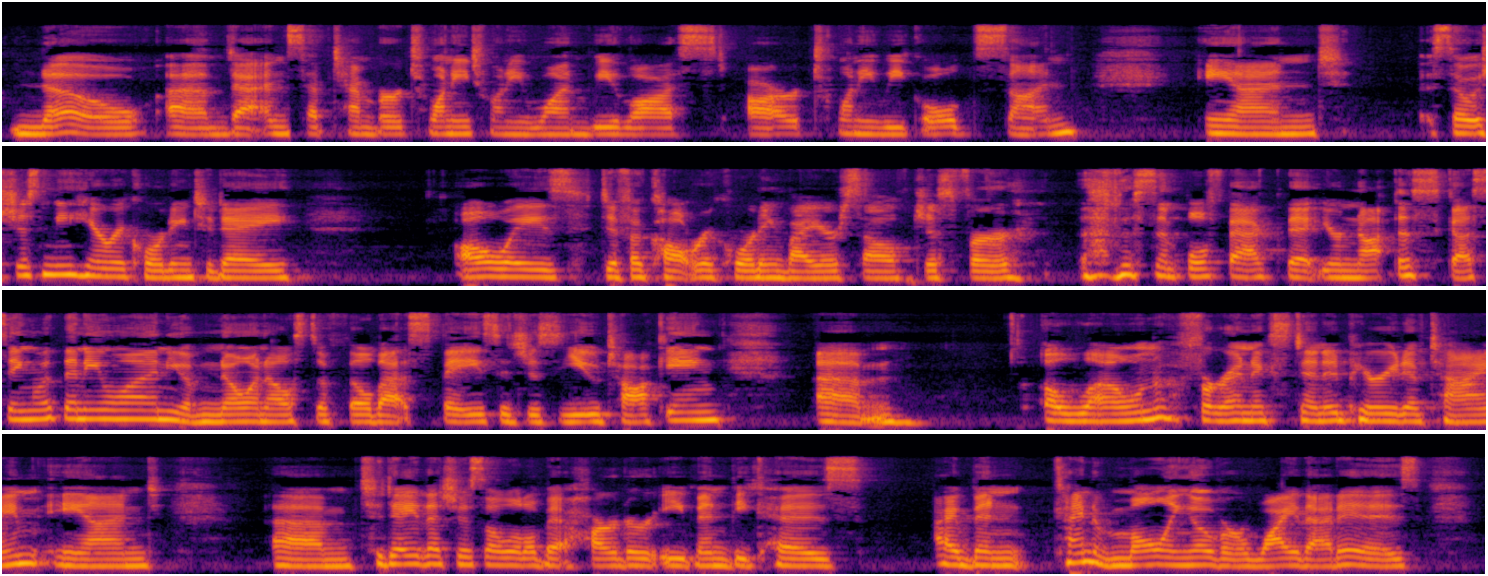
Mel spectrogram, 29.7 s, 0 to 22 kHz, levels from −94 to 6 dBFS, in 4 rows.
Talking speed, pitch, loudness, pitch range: 160 wpm, 170 Hz, -18 LUFS, 160-190 Hz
